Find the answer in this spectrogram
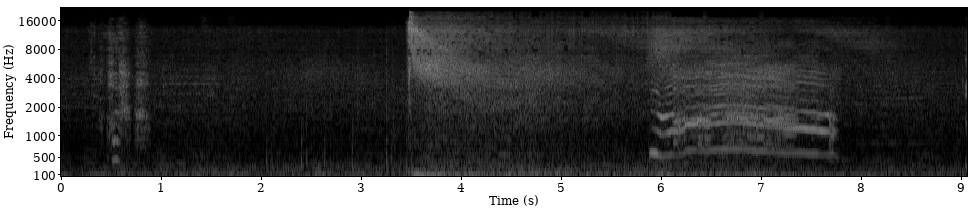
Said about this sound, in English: That was a terrible scream.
